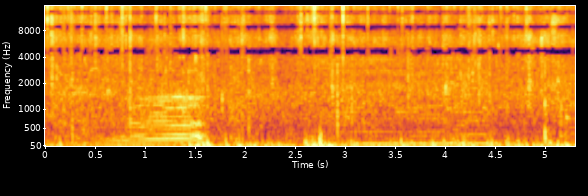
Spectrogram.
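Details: Cows in a field in the English countryside, visited by a Labrador dog: one drawn-out low moo that rises and then holds steady for under a second. A man speaks quietly around it, with faint rustling.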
